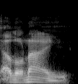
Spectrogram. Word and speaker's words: Adonay: Lné Adonay se pronuncia. En realidad se escribe Yahvé y pero la pronunciación que ellos les daban siempre era Adonay.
